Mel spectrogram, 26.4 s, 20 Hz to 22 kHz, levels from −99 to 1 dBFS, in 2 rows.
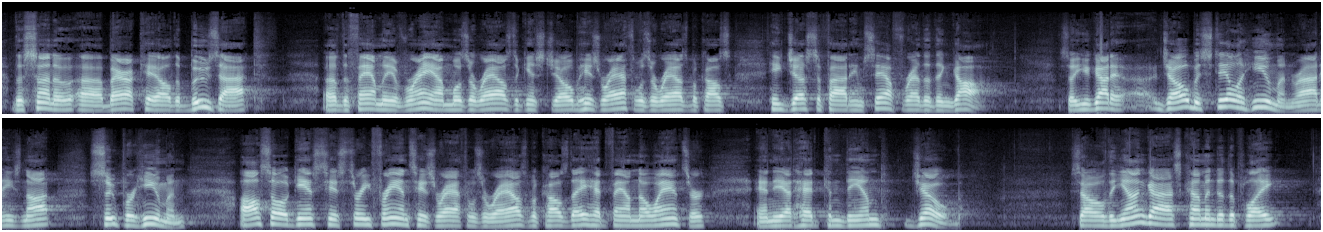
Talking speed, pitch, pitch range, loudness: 150 wpm, 145 Hz, 135-165 Hz, -17 LUFS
